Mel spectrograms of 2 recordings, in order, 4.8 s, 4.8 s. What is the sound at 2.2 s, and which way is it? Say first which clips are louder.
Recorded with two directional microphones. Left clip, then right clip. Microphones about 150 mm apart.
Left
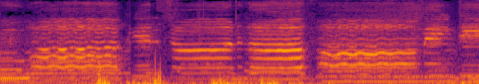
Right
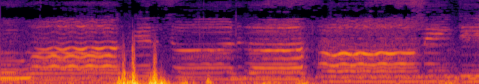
Mantra: left 8 dB; 30° left (ahead or behind).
